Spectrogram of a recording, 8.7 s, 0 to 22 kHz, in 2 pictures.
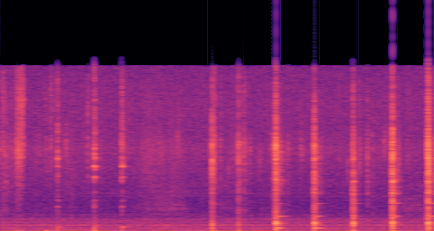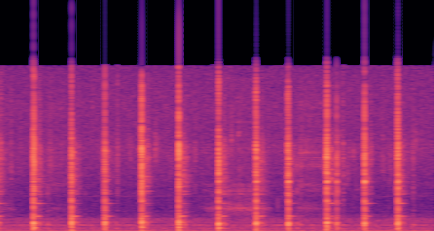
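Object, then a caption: Glass jar containing water. A glass jar containing water is tapped repeatedly, giving short, resonant, wood-block-like knocks with a pitch near 780 Hz. The taps start sparse and quiet, then settle into a steady, louder rhythm of about two and a half taps per second, each dying away almost at once.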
